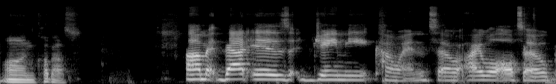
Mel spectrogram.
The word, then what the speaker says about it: Jaime: make sure that you spell jamie correctly it's spelled like jaime a lot of people spell my name wrong and if you do you won't be able to find me so it's j-a-i-m-e wouldn't that be a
